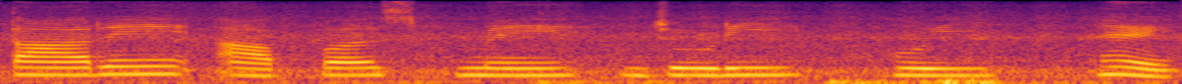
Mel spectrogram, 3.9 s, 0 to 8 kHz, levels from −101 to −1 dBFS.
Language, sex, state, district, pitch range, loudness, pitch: Hindi, female, Madhya Pradesh, Dhar, 210-220 Hz, -16 LUFS, 215 Hz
